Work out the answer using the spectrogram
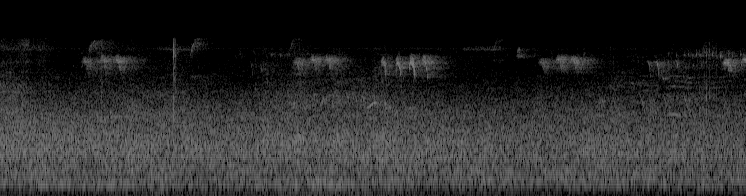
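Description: Birds chirping in short, high clusters every second or so over a steady outdoor hiss.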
